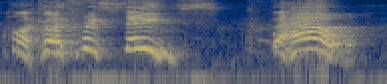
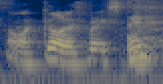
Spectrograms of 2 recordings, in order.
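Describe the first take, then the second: First: A laughing, high, loud "Oh my God, it's Rick Steves!"; excited shout. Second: Said in the usual way. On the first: Acted. Co-host playing along, starstruck at meeting Rick Steves, in a laughing shout. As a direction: shriek it out with mock starstruck glee, stretched slowly.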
